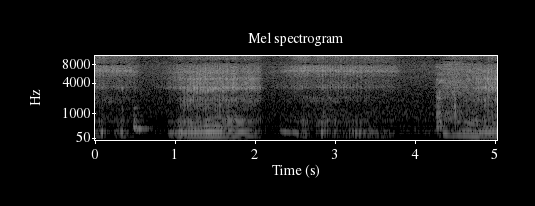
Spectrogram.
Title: Snoring Dog (American Bulldog)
